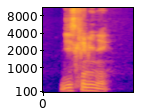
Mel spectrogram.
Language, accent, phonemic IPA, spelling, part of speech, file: French, France, /dis.kʁi.mi.ne/, discriminer, verb, LL-Q150 (fra)-discriminer.wav
- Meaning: 1. to discriminate (to differentiate) 2. to discriminate (to treat people based on prejudice)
